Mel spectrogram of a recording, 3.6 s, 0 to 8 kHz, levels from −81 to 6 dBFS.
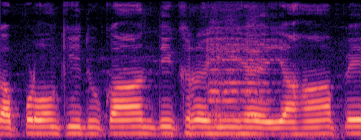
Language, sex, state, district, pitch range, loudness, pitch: Hindi, male, Himachal Pradesh, Shimla, 140-145 Hz, -14 LUFS, 140 Hz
